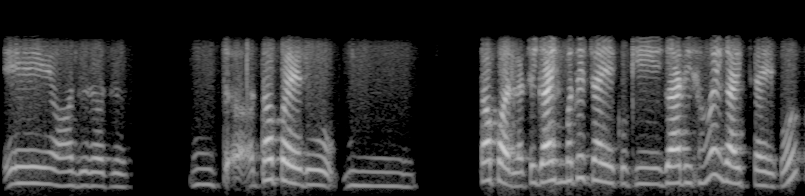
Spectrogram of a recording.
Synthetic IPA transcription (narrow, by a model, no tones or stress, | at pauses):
eɦʌd͡zuɾɦʌd͡zuɾ | t̪ʌpaʌɾu | t̪ʌpaiɾulajt͡saĩɡaiɡ̚mʌd̪ʱet͡sajekokiɡaɽisʌŋɡʌjɡajɡ̚t͡sajeko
